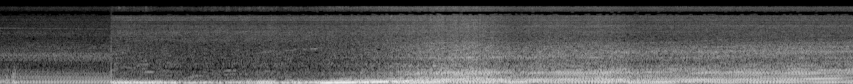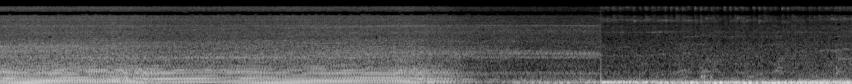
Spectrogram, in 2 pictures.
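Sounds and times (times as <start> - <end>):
car engine revving on dyno: 0.0 - 17.0.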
